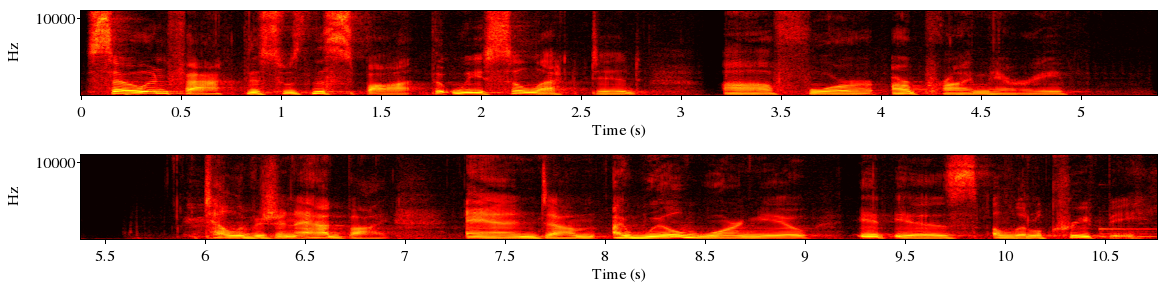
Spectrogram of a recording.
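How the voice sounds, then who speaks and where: A woman marketing executive giving a conference talk, measured and sprinkled with ums and uhs. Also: sits low, steady tone, darkish tone.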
